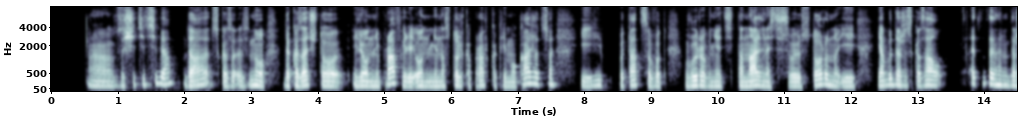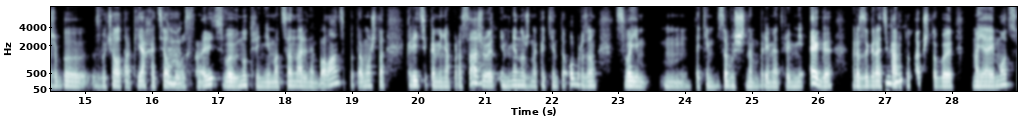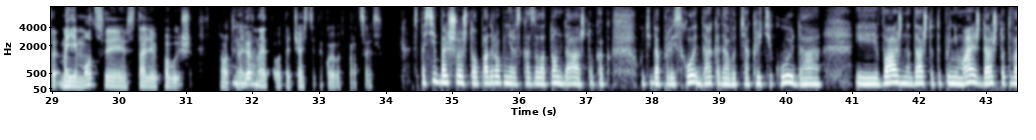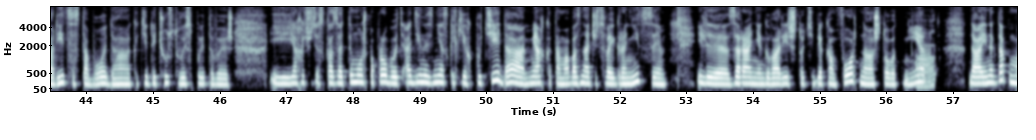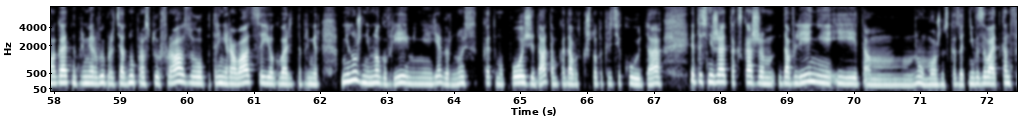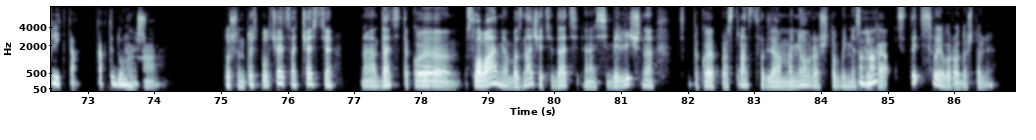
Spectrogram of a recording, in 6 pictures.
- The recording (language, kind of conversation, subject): Russian, advice, Почему мне трудно принимать критику?
- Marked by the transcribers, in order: tapping; other background noise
